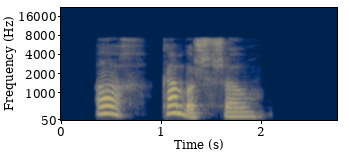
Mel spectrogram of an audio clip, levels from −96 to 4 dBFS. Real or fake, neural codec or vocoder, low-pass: real; none; 7.2 kHz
